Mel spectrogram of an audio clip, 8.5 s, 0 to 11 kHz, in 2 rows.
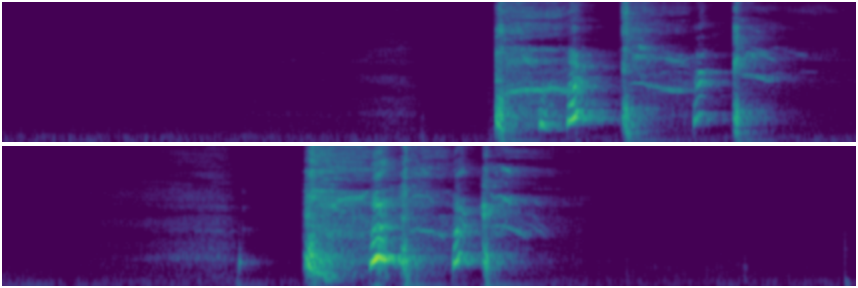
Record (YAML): cough_length: 8.5 s
cough_amplitude: 13270
cough_signal_mean_std_ratio: 0.22
survey_phase: beta (2021-08-13 to 2022-03-07)
age: 45-64
gender: Female
wearing_mask: 'No'
symptom_cough_any: true
symptom_runny_or_blocked_nose: true
symptom_fatigue: true
symptom_fever_high_temperature: true
symptom_headache: true
symptom_change_to_sense_of_smell_or_taste: true
symptom_loss_of_taste: true
symptom_onset: 3 days
smoker_status: Never smoked
respiratory_condition_asthma: false
respiratory_condition_other: false
recruitment_source: Test and Trace
submission_delay: 2 days
covid_test_result: Positive
covid_test_method: RT-qPCR
covid_ct_value: 21.1
covid_ct_gene: N gene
